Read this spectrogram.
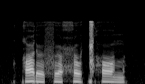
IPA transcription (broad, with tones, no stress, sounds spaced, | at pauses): q œ˧˥˧ ɾ ɵ˧˩ f ɵ˧˩ ħ o˧˩ ǁʰ ɔ˧˩ n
